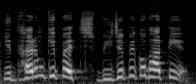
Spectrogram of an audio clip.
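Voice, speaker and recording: A woman news anchor moderates a heated televised debate. Her voice is high-pitched, and she firmly steers her guests back to the topic. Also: very animated, normal speed, warm tone.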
